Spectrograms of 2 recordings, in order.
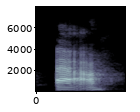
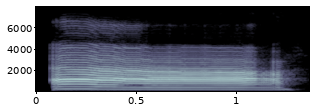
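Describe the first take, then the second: First: The vowel is held only briefly. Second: The vowel is held for a long time. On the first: "So I'm just doing it short"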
